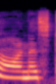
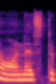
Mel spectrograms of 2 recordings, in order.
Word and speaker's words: honest: An honest man, because the H here is silent, an honest man.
